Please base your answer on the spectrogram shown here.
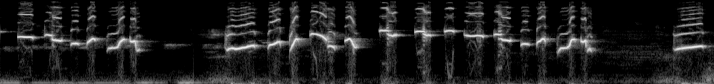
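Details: Oriental magpie-robin song intended to provoke other magpie-robins: rapid series of piercing whistled notes, many upslurred, with a short silent gap near the end before one more rising whistle.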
